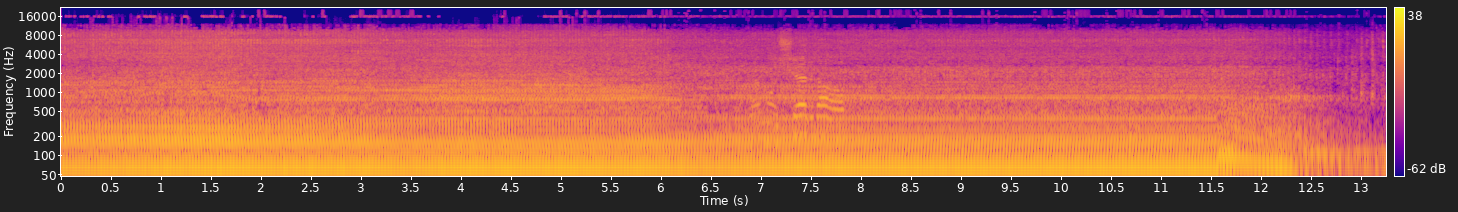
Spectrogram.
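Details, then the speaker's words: New Sportsman 4000 dual fuel gas/propane generator run with no load to circulate oil, showing 120 volts; steady even drone, no misses or knocks, then shut off and winding down, normal no-load running. "it off there that was loud was it quite a bit no nothing uh I didn't put no load on it but I just let it run to circulate the oil through it"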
